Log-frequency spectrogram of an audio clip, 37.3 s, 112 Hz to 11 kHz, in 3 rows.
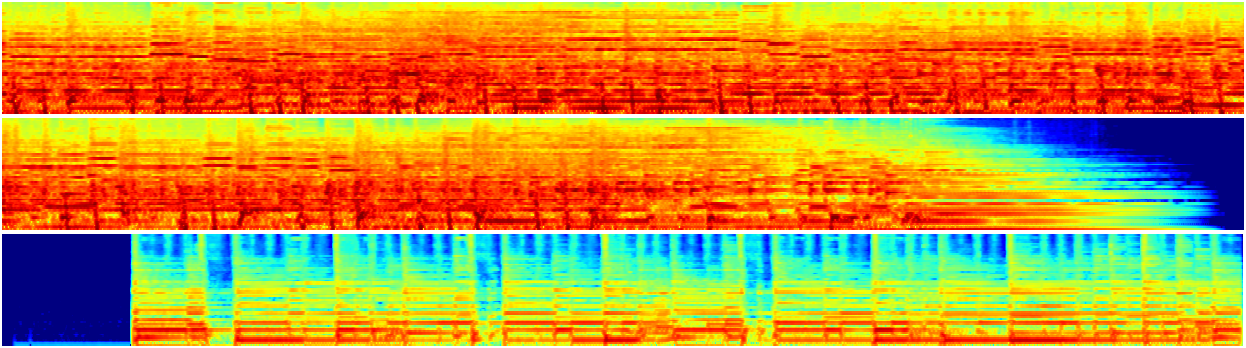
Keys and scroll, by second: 1.7 shift+space, 1.8 Escape, 3.3 t, 8.8 shift+Escape, 9.1 space, 10.7 shift+t, 14.6-16.5 typing, 16.8 Return, 18.5 ctrl+space, 19.1 e, 20.2 t, 24.3-27.2 typing, 27.3 Return, 29.2 ctrl+space, 29.2 Escape, 32.4 t.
